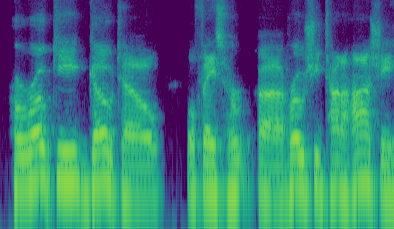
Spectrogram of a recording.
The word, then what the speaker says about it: Hiroki Goto: and then it'll be hiroki rhodey i can't even pronounce his name right i feel like an absolute doof it is hiroki goto will face uh hiroshi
